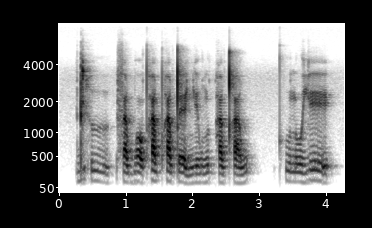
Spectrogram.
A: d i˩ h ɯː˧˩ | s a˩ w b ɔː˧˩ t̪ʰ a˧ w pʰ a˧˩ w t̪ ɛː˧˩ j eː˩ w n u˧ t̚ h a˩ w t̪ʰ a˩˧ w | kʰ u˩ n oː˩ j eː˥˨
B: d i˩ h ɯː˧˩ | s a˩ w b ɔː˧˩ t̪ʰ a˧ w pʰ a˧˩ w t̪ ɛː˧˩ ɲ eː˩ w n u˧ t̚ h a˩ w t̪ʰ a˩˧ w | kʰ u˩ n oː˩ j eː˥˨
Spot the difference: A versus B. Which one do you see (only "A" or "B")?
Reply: B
